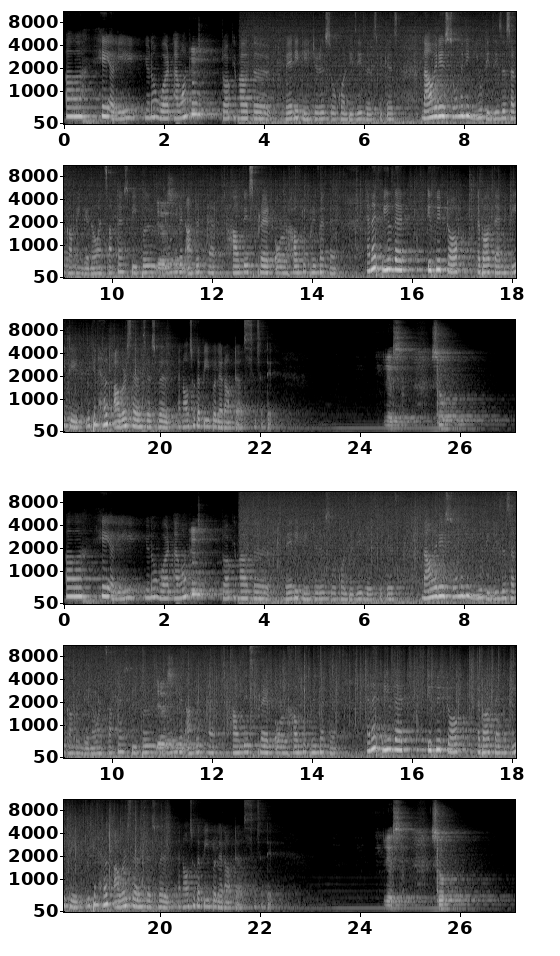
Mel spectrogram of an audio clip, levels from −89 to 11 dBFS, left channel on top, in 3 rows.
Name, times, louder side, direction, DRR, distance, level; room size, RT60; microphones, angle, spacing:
voice 1, 0.0-2.8 3.2-15.8 16.3-16.9 17.3-22.3, left 1 dB, 20° left, 5 dB, 0.4 m, -26 dB
sound 1, 3.5-20.2, right 1 dB, 70° right, 1.1 m, -40 dB
voice 2, 10.9-11.2 24.5-24.8 25.2-25.7, right 3 dB, 40° right, -1 dB, 2.3 m, -31 dB
22.5 x 8.3 x 7.4 m, 2.5 s
head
